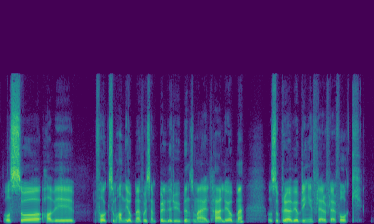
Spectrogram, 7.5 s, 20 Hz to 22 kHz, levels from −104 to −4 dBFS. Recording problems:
thin; very; fading below 300 Hz

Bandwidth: 14.5 kHz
